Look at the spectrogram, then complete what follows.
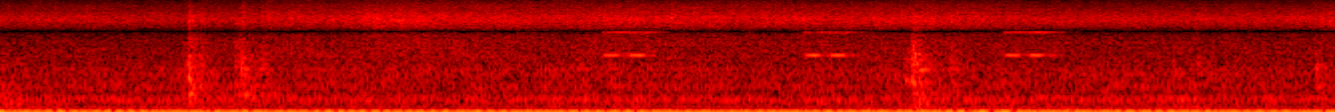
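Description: Steady hiss and low hum of a running portable induction cooktop, with three short faint electronic beeps about a second apart near the middle and a few soft clinks of utensils.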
